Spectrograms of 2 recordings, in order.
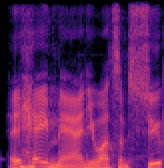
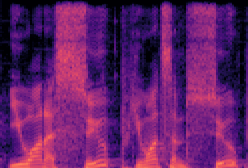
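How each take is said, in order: First: Easygoing, friendly "Hey, hey, man"; mild mock casual waiter; laid-back dude. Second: Casual waiter. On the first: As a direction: offer the soup like a buddy would. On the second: Retold or imitated. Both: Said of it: "If he said it like that".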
